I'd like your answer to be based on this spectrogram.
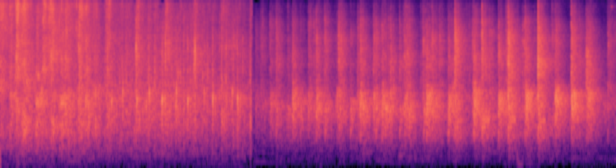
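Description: Audience applause greets a contestant on the Milli Səs singing competition, a lively, sustained crowd clapping with a brief dip partway through before it picks up again, steady and fairly close, with no speech.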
